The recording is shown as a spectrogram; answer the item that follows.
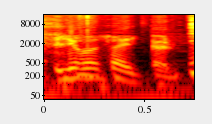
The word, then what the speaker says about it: e-Recycle: Hein et euh, vous faites partie euh, de e-recycle, j'espère que je bien prononcé. – C'est ça, e-recycle.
